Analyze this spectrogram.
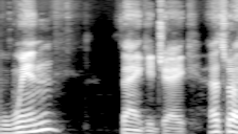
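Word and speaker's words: Nguyen: surface of io win it's pronounced like win thank you jake that's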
